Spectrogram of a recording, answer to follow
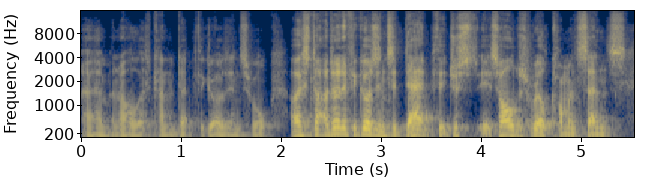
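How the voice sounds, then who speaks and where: A man with a Hull accent chats loosely on a podcast about coaching. His voice sits very low, and he rambles through his thoughts, leaning on fillers and tags as he goes. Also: very animated, fast talker, darkish tone. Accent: Hull, Northern English. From Hull, England. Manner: rambling, full of fillers like "do you know what I mean". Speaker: podcast co-host, bodybuilding coach. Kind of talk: casual podcast chat.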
